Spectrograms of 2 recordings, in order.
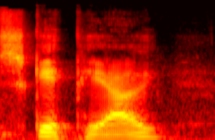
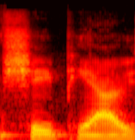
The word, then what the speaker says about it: Scipio: who I know a lot of people call him Scipio, um, I'm just trying to stay true to the Latin pronunciation and, and call him Scipio.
